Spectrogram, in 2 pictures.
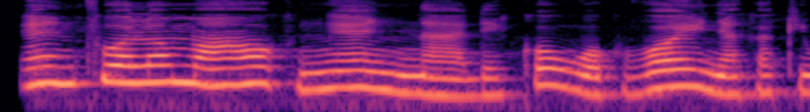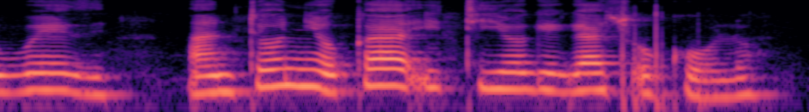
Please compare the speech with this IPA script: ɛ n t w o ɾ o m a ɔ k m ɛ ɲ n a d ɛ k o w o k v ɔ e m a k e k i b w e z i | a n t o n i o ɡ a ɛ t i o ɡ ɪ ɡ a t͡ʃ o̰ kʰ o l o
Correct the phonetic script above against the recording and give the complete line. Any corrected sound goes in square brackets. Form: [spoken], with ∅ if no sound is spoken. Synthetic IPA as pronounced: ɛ n t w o [l] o m a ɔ k [ŋ] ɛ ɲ n a d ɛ k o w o k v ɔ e [ɲ] a k [a] k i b w e z i | a n t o n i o [k] a [i] t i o ɡ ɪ ɡ a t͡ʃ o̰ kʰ o l o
